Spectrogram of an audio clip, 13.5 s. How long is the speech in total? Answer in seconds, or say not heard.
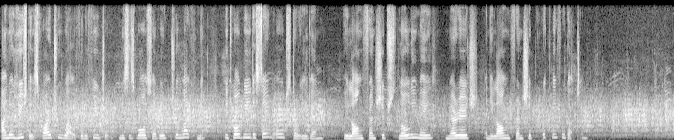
12 s.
